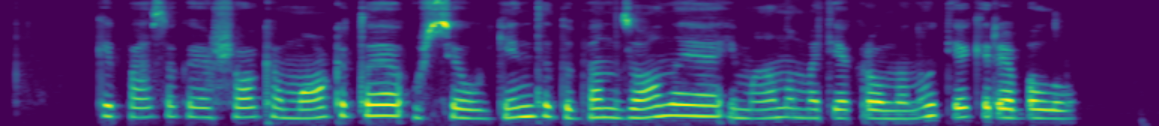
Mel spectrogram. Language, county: Lithuanian, Vilnius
